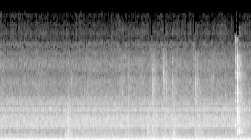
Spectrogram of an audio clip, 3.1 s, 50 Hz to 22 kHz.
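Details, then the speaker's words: Epiphone Les Paul Special with stock Epiphone P90s, bridge pickup, tone and volume full up, no playing, into a Fender Hot Rod III Deluxe clean channel: steady low buzz of constant mains hum picked up by the P90. "here's the uh middle setting between the two pickups and you can start to hear now if you listen really closely bit of hum in the bridge position"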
